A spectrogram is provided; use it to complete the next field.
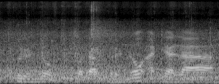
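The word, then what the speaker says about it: Brno: konsonan yang berjajar eh orang lokal menyebutnya dengan e kota e berno kota berno adalah e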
